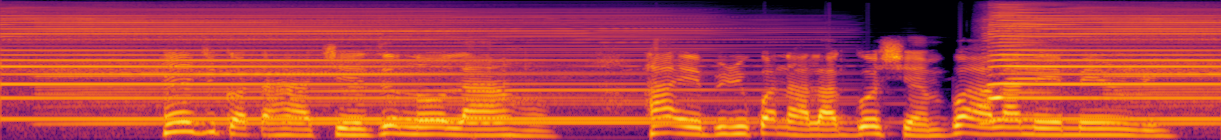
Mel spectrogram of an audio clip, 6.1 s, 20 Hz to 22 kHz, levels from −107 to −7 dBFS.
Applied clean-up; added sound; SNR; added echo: none; Harmonica; 1 dB; none.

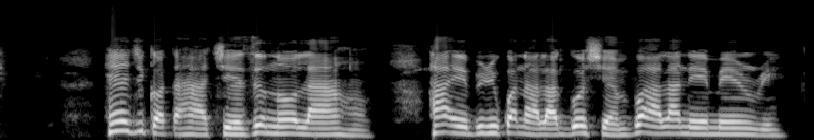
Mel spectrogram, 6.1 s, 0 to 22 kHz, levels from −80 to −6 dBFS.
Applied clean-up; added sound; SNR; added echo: none; none; none; none.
